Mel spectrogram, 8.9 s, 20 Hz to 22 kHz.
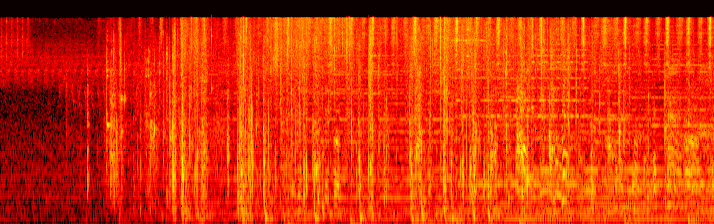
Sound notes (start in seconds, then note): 3.8 laughing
